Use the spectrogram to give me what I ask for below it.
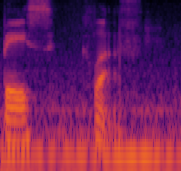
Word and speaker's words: bass clef: kind of like the fish bass but it's pronounced bass clef alright um bass clef is typically used for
